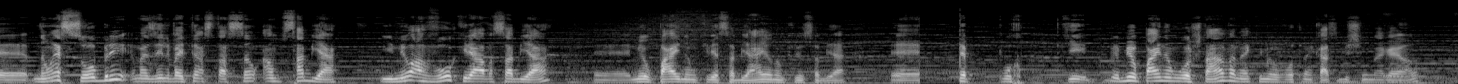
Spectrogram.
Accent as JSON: {"language": "Portuguese", "town": "Florianópolis", "region": "Santa Catarina", "country": "Brazil", "tie": "born or raised there", "said": "lá no morro, lá onde eu me criei. Tinha pé de árvore, tinha cana de açúcar, tinha um monte de coisa. Isso, floripa."}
